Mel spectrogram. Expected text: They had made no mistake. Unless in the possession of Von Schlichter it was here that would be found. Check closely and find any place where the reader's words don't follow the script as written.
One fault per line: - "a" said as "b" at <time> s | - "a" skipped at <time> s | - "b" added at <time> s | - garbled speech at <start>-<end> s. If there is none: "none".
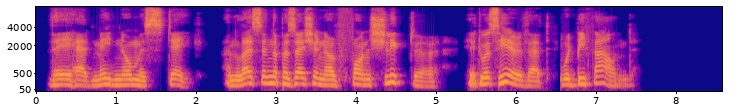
none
